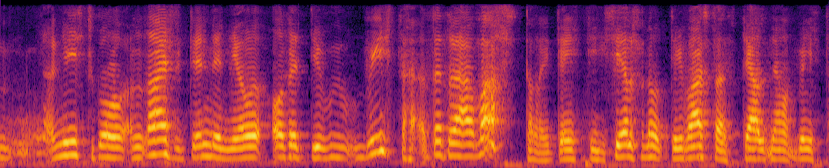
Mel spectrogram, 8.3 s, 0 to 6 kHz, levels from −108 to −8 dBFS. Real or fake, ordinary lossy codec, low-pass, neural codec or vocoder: fake; AAC, 32 kbps; 5.4 kHz; codec, 16 kHz in and 24 kHz out, 1.1 kbps, FireRedTTS-2 codec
